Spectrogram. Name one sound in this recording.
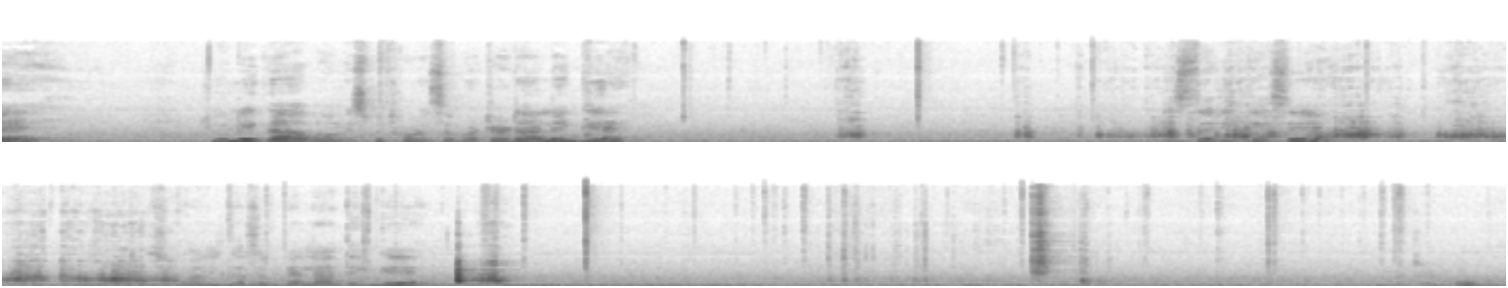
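Butter sizzles softly in a hot pan.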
